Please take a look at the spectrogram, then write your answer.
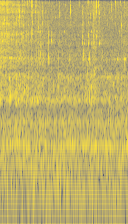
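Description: Warm water pouring steadily into a container with dry ice, a continuous close splashing and bubbling rush that fills the short moment with no speech.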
